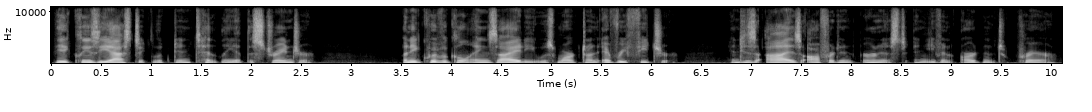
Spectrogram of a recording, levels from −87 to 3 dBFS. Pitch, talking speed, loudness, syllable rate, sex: 170 Hz, 140 wpm, -21 LUFS, 5.7 syllables/s, female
